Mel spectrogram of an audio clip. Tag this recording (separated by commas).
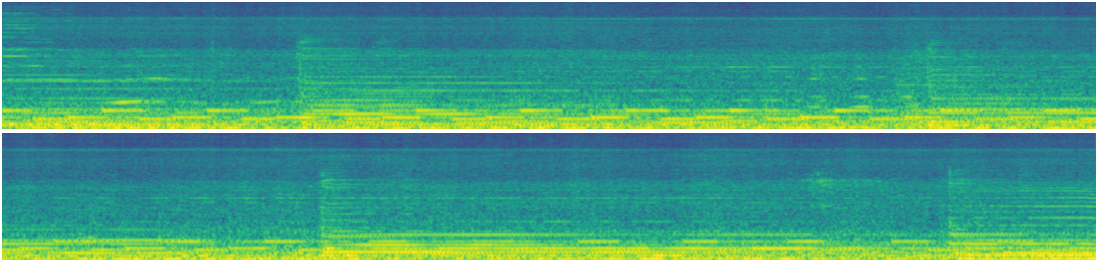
Music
